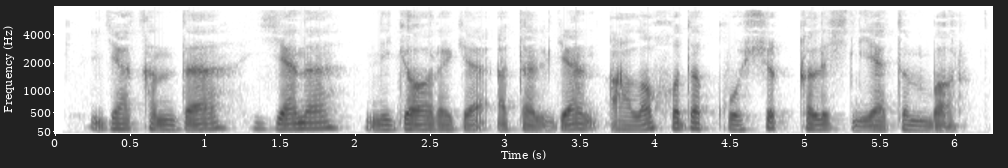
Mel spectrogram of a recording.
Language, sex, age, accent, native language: Uzbek, male, 18-24, Surxondaryo, Uzbek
